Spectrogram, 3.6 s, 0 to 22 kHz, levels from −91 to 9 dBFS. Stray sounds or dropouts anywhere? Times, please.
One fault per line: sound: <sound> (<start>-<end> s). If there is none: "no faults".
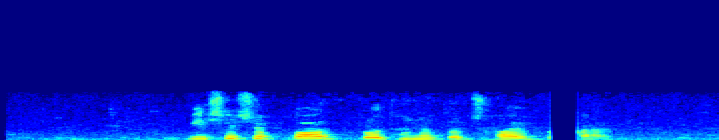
sound: dropout (2.8-2.9 s)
